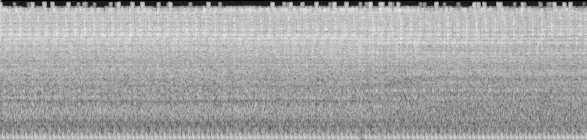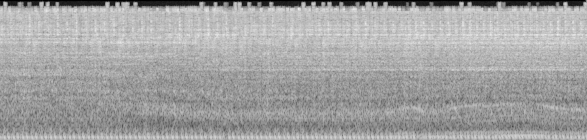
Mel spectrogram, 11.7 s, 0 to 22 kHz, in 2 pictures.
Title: Harley-Davidson 2015 ticking sound ??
